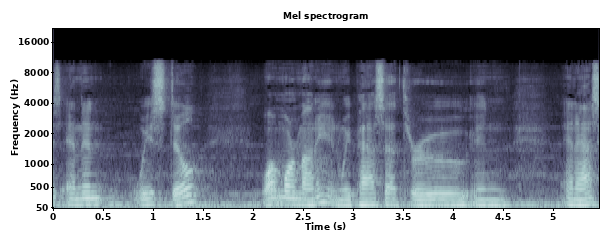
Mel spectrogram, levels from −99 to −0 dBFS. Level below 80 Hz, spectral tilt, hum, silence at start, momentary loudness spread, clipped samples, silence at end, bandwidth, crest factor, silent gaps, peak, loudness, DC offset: -38 dBFS; -5.5 dB/octave; none; 0 s; 13 LU; under 0.1%; 0 s; 10.5 kHz; 18 dB; none; -2 dBFS; -20 LUFS; under 0.1%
